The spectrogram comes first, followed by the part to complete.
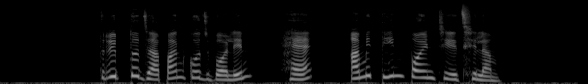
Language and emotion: Bengali, neutral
